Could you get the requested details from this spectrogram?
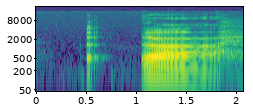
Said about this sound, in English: That was a burp, not a cough.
